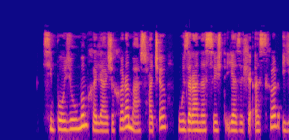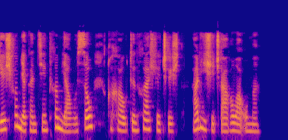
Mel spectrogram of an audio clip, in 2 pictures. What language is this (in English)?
Adyghe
